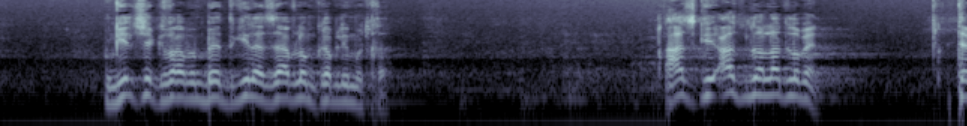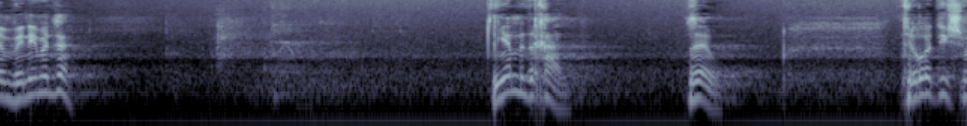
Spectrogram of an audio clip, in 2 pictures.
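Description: A middle-aged man sings into a microphone in short, drawn-out phrases.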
